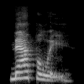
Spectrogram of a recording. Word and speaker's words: Napoli: And I'm going to bring Donna Jo Napoli, I think I said it right, in now. Did I say it right? Napoli.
